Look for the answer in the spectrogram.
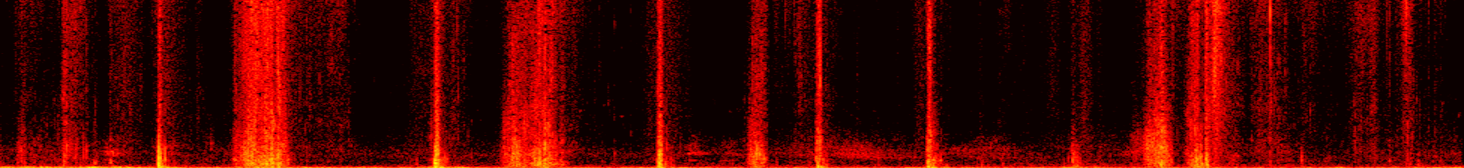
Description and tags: kicking and dragging my feet on a ground bank. distant cars and birds. recorded with a minidisc, stereo electret mic and portable preamp.
competition, drag, earth, kick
